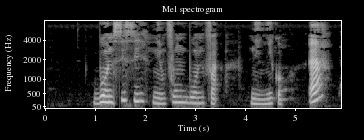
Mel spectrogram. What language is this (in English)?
Mungaka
